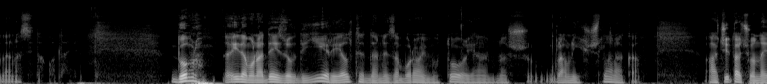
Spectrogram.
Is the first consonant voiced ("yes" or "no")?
yes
